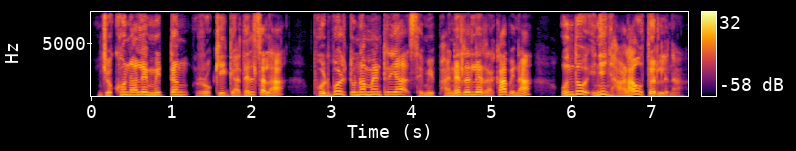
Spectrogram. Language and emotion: Santali, surprised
